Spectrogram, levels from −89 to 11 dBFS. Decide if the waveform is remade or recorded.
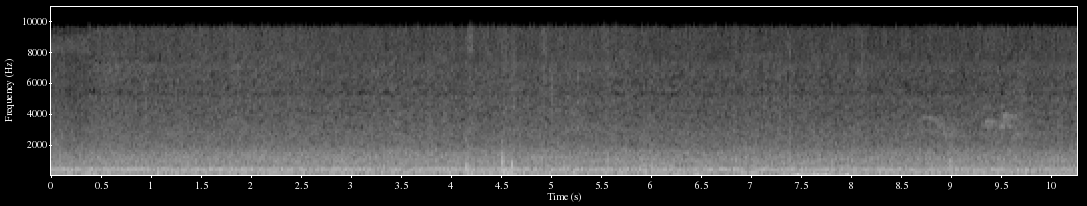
remade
